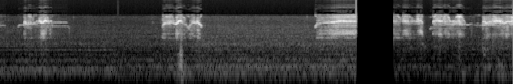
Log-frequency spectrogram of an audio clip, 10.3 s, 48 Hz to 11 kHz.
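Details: Cromer nest cam, June 2023: two peregrine falcon chicks about four weeks old keep calling through their breakfast feed, with scattered harsh wails in clusters several seconds apart and quiet stretches between.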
